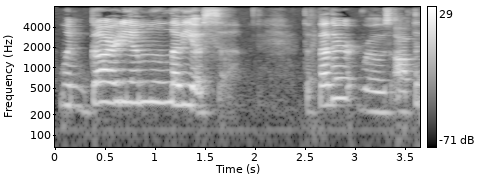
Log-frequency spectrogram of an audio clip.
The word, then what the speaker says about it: Wingardium Leviosa: "Wingardium Leviosa," he shouted, waving his long arm like a windmill. "You're saying it wrong," Harry heard Hermione snap. "It's Wingardium Leviosa. Make the gar nice and long."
